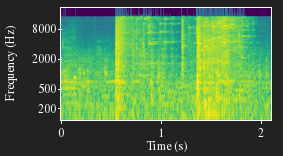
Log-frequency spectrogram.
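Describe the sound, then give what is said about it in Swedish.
Shop window glass in Åbo (Turku) is smashed by hooligans, shattering in two sharp crashes about a second apart, each burst followed by a bright, ringing spray of falling shards that tinkles on between the impacts. No one speaks. “I Åbo krossade de röda huliganerna butiksfönster och stal allt de kom över.”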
